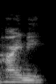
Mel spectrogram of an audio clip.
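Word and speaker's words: Jaime: got a friend named Haimey. Yeah. So I'll say Jamie and he'll go, "It's ha."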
